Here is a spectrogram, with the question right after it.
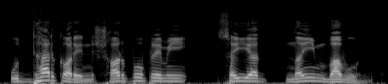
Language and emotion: Bengali, neutral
